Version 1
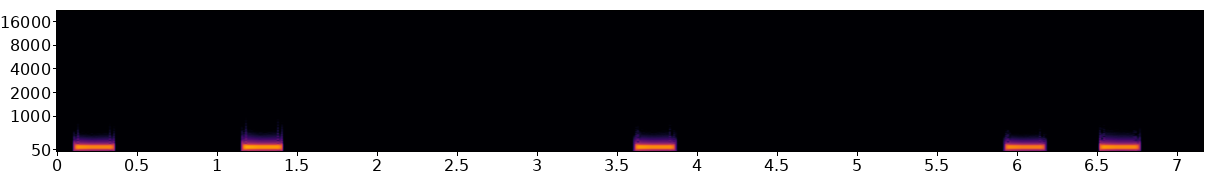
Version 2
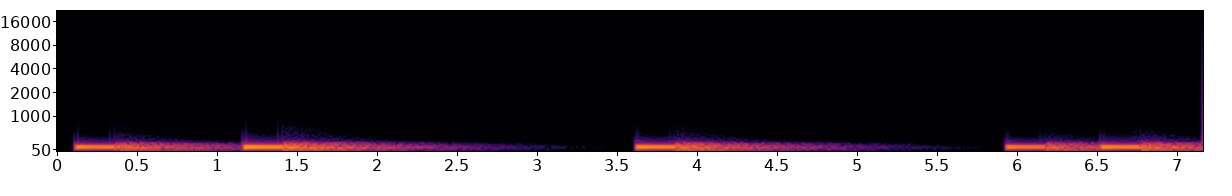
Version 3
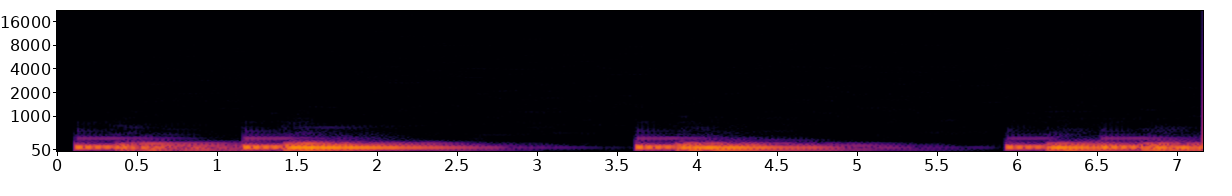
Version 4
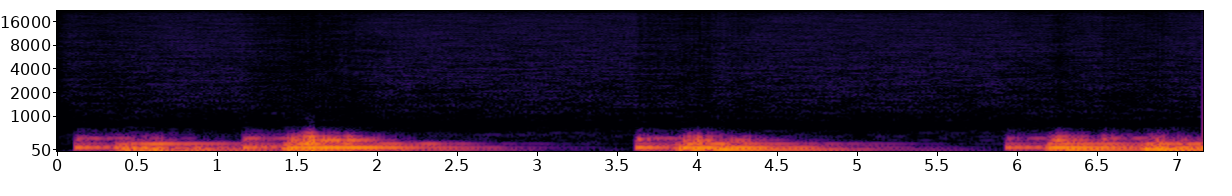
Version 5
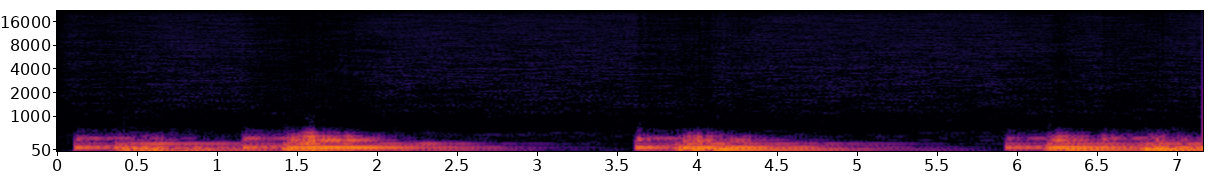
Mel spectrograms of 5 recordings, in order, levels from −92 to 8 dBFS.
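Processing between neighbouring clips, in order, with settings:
spectral sustain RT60 1.75 s; peaking EQ 150 Hz -10 dB 0.37 oct
compression 2.5:1, threshold -26 dBFS, peak gain reduction 6.5 dB; on a send: flutter echo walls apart 3.3 m, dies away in 1.2 s
chorus voices 6, 1 Hz, delay 12 ms, depth 3 ms; sine folder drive 7 dB, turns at -12 dBFS; static phaser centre 310 Hz, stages 4; trim +5.5 dB
dynamic bell 200 Hz, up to -6 dB, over -39 dBFS, Q 2.1; trim -2 dB

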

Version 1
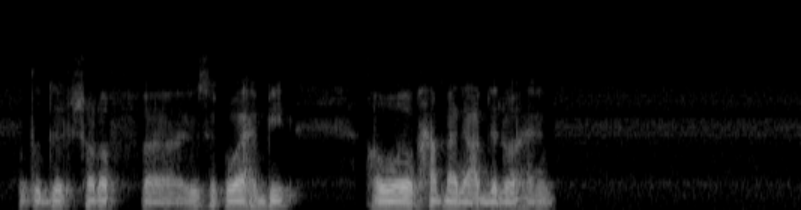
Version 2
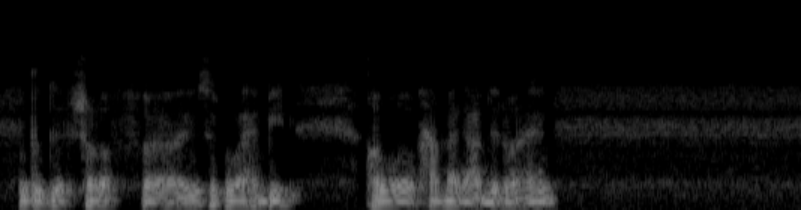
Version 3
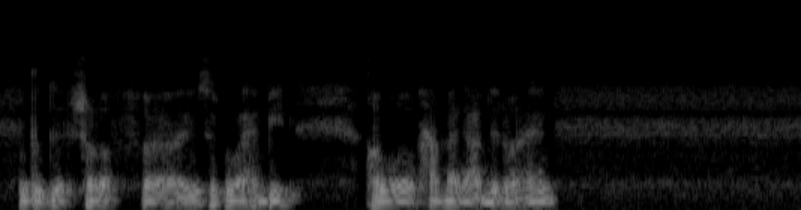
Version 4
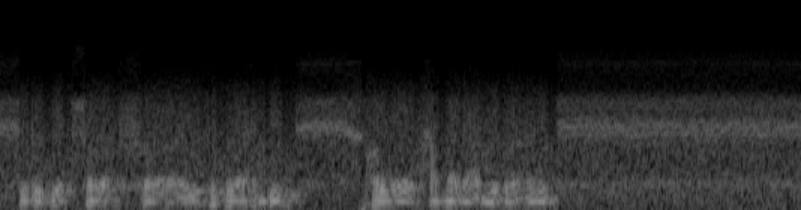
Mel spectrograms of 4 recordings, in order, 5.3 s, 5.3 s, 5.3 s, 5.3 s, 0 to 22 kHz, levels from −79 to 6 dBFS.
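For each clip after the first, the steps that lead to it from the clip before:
compression 10:1, threshold -38 dBFS, peak gain reduction 16 dB; chorus 2.2 Hz, delay 16 ms, depth 5.8 ms; trim +7.5 dB
no audible change
one-bit delta coder 16 kbps, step -35 dBFS; hysteresis with a dead band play -41.5 dBFS; trim +1 dB

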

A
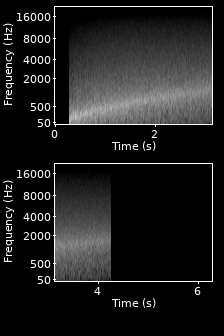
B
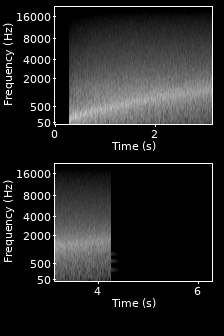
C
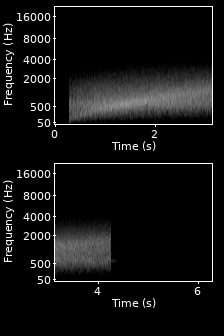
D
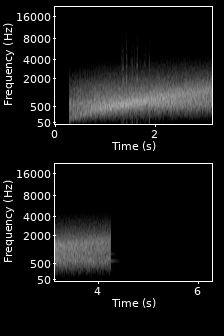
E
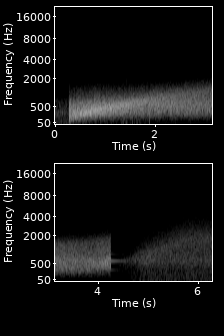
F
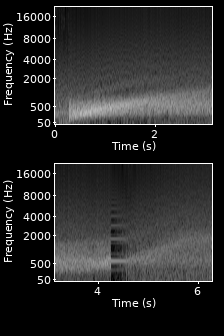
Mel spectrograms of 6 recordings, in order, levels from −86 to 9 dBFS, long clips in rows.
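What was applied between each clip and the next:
de-hum 296 Hz, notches 3; dynamic bell 1.3 kHz, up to +4 dB, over -42 dBFS, Q 0.91; trim +3.5 dB
compression, threshold -24 dBFS, peak gain reduction 9 dB; ladder band-pass 690 Hz, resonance 45%
overload inside the chain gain 27.5 dB; trim +6.5 dB
upward compressor, threshold -38 dBFS; peak limiter -27 dBFS, peak gain reduction 6 dB; low-pass sweep 310 Hz -> 1.8 kHz, 3.83–5.76 s; trim +4 dB
jump at every zero crossing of -45 dBFS; trim +8.5 dB

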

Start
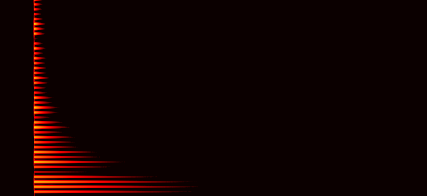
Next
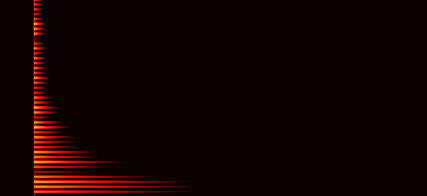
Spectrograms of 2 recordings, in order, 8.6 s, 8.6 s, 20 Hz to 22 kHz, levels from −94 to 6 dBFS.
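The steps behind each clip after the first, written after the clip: no audible change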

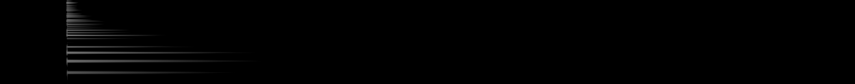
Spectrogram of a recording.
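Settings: hum notches 60/120/180 Hz; trim -6.5 dB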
